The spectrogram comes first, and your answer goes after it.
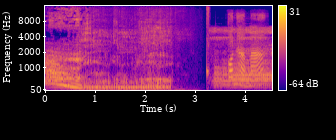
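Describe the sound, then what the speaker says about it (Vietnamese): A tiger gives a loud, close, deep roar lasting a couple of seconds. After a brief quiet gap, a different tonal, wavering cry follows. "Con hổ."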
